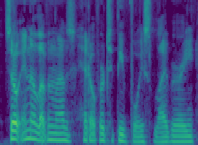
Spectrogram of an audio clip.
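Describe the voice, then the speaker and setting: Man, tutorial host, gravelly fry, mid pitch, chatty with fillers. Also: a little fast, darkish tone. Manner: loose, chatty, with filler words. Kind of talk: casual software walkthrough.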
